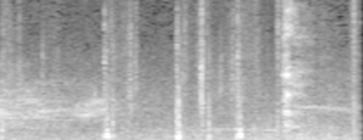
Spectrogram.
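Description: Hands and feet clatter on a wooden ladder.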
